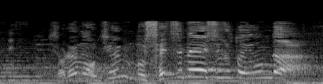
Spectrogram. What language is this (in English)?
Japanese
